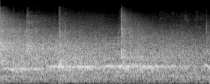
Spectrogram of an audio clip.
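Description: Sharp knocks of a hockey puck and sticks against the boards and ice: one loud hit at the start and another about a second later, each ringing briefly in the rink.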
